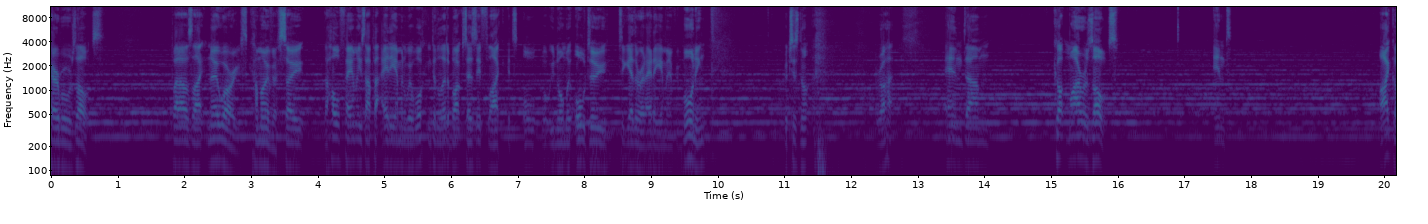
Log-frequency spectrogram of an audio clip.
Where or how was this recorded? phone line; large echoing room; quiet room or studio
large echoing room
